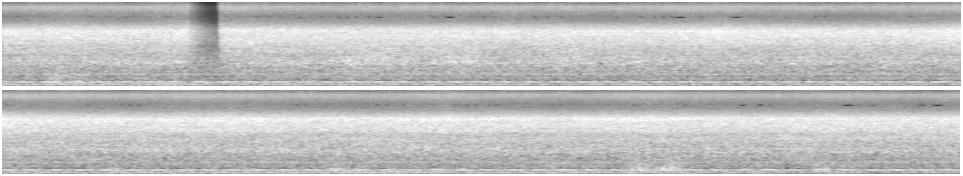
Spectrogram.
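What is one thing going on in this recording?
A pressure washer's pump hums steadily.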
